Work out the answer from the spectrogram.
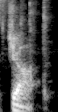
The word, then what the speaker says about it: JWT: I think the official pronunciation of JWT is JOT. To retrieve the JOT token. JWT just seems a lot. It seems like that would be pronounced JWT.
